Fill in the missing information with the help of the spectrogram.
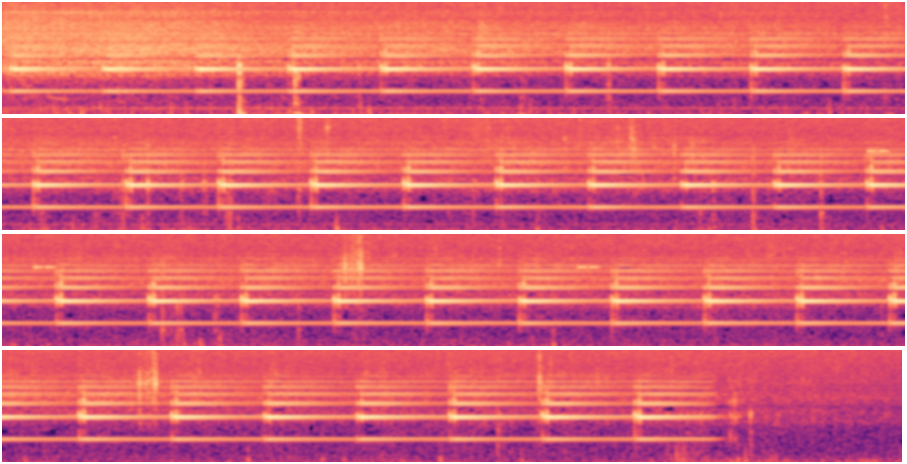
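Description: Japanese railway level-crossing warning bell ringing its electronic two-tone 'kan-kan' strokes, a little under two a second. Near the end it cuts off suddenly as the crossing clears behind the departing train. The last of the passing steam train's noise fades out at the start.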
